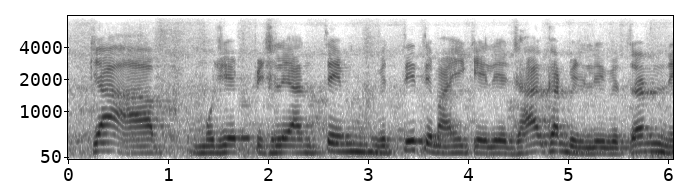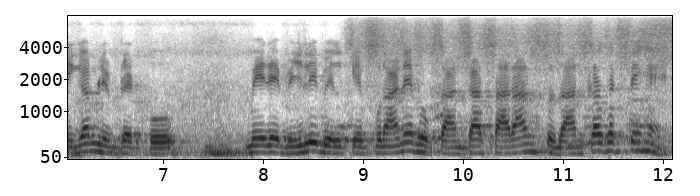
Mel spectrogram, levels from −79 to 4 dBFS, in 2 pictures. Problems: constant background noise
